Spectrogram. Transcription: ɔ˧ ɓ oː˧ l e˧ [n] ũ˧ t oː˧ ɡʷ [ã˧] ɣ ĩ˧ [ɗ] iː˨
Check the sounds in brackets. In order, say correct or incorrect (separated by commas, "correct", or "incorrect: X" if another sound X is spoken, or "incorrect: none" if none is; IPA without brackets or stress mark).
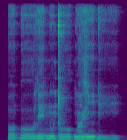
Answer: correct, correct, correct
